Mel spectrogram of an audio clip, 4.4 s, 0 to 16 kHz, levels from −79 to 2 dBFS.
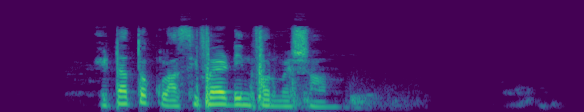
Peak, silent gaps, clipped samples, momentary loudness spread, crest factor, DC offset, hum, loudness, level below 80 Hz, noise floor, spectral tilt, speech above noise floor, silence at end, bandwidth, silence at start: -2 dBFS; none; under 0.1%; 17 LU; 22 dB; under 0.1%; none; -21 LUFS; -64 dBFS; -85 dBFS; -4 dB/octave; 64 dB; 1.65 s; 7.6 kHz; 0.7 s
